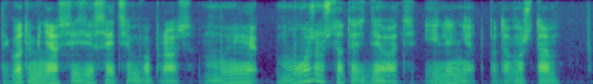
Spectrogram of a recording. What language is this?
Russian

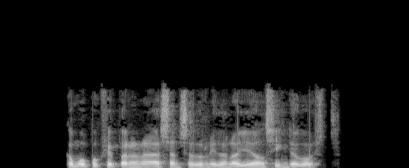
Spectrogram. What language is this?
Catalan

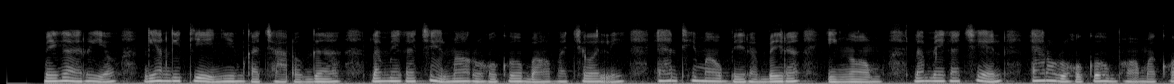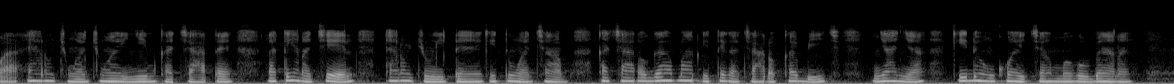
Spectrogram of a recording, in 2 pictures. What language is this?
Acoli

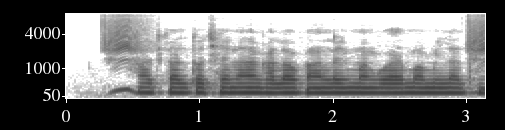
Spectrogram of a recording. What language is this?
Chhattisgarhi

